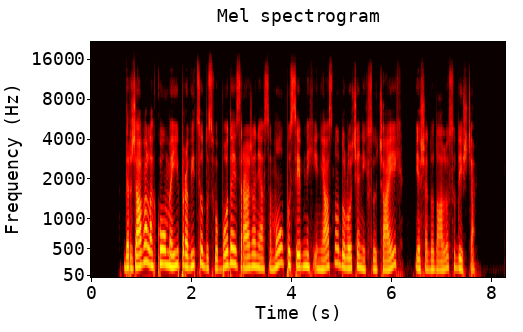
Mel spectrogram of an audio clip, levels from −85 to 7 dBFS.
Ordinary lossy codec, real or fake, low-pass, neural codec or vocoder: none; fake; 19.8 kHz; codec, 44.1 kHz, 7.8 kbps, DAC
